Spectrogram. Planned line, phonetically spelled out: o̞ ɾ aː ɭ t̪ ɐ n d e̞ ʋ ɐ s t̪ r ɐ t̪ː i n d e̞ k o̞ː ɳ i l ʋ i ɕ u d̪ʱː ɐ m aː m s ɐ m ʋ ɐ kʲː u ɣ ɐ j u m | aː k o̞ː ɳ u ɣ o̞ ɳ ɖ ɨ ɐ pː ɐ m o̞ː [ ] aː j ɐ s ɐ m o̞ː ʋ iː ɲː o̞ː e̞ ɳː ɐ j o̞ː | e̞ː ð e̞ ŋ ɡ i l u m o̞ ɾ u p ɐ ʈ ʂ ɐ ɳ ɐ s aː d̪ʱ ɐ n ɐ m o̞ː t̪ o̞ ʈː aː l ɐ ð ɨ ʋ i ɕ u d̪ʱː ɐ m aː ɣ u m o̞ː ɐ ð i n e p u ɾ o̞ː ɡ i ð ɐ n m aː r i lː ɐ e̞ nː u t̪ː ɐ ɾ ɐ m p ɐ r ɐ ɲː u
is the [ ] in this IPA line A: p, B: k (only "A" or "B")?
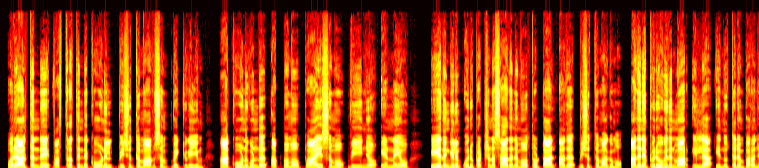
A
